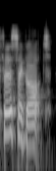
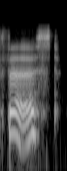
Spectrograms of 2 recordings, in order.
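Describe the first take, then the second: First: It runs on with no pause after first. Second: There is a pause after first.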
